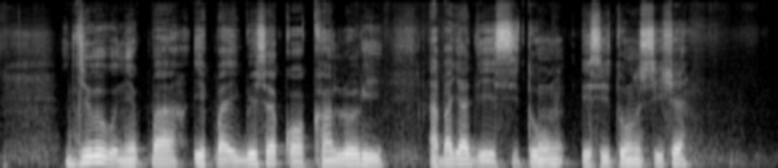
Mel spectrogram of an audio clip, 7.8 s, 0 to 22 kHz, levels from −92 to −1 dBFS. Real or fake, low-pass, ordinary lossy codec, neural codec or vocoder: real; none; none; none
